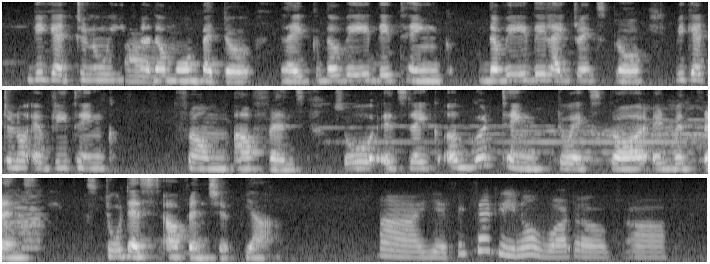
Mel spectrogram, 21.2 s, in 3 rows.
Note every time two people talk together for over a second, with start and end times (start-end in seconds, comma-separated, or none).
none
